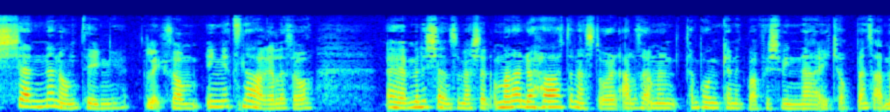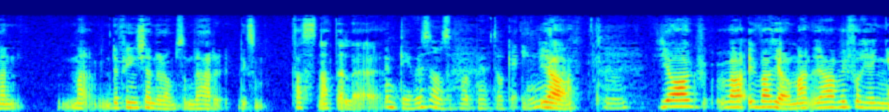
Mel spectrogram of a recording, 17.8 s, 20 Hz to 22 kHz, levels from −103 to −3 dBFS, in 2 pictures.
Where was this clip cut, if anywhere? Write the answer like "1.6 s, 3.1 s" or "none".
none

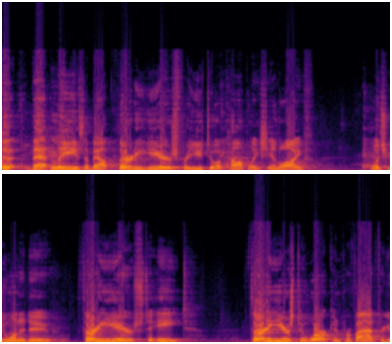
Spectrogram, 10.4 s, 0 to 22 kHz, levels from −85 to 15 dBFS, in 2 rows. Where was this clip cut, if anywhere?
6.1 s

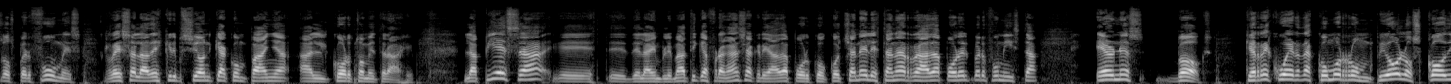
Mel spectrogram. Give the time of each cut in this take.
5.5 s

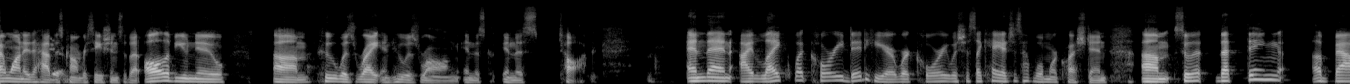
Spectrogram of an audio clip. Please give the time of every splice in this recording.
none

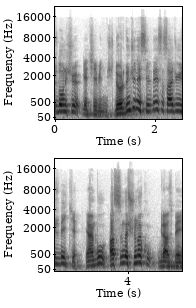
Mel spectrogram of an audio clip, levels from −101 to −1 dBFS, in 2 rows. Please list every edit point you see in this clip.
3.1 s

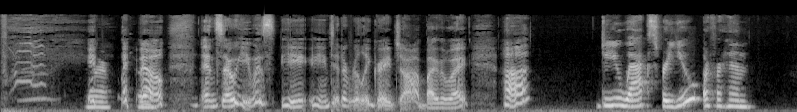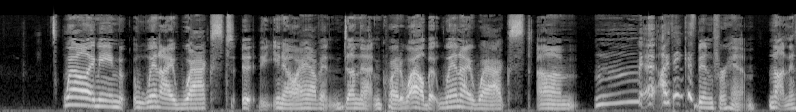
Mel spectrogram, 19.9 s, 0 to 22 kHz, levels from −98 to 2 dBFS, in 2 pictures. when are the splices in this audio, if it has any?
6.2 s, 10.7 s, 18.6 s

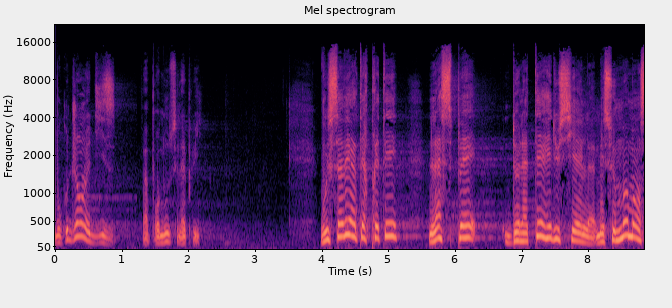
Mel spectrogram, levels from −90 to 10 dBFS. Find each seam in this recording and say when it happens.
1.2 s

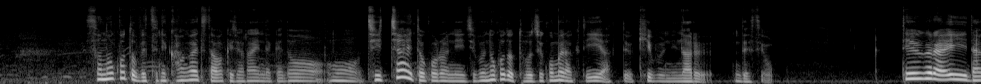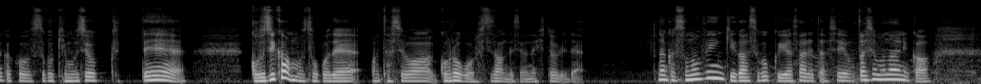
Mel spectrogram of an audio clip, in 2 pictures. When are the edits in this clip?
16.4 s

